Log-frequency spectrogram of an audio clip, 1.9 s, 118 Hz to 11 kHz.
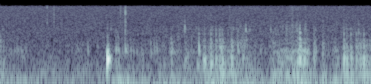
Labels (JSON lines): {"label": "biophony, knock croak", "recorder": "SoundTrap 300"}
